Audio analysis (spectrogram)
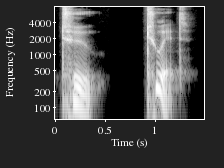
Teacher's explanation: we pronounce it to with a long ooh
